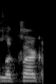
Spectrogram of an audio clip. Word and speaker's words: LeClerc: there on instagram it's leclark leclerc is spelled with all c's uh no k's in that name and hopefully you can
